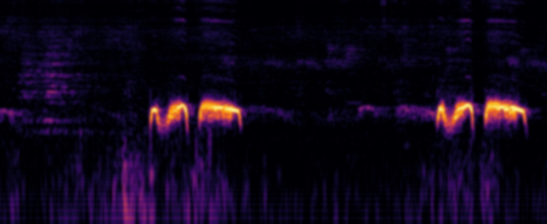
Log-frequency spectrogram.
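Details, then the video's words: Spotted dove decoy in the 'giọng son' style, calling to make captive newly caught doves coo: two phrases about three seconds apart, each a double hooting coo, with a faint soft coo between them. "Tiếng cu đất gáy kích bổi nhanh gáy"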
